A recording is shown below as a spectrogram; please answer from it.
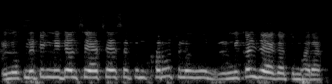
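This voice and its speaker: Heard through phone-quality sound with no echo, a woman with a high voice teaches a little fast in an online class. She goes step by step and frequently checks whether her students follow.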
